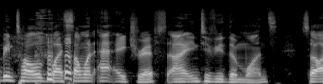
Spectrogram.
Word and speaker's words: Ahrefs: One thing I'll say, SEMrush does some things better than Ahrefs, and Ahrefs does some, and that's how you say it, by the way. That's how I've been told you're supposed to say Ahrefs. – Oh, is it? – Not Rfs.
